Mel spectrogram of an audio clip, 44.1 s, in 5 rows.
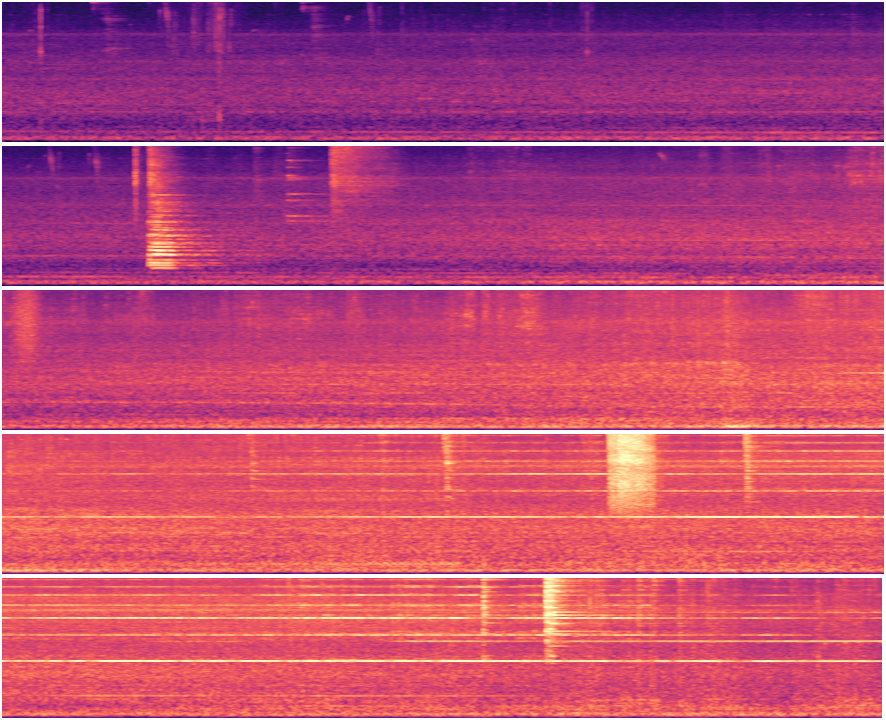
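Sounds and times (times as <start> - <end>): locomotive engine rumble: 0.0 - 44.0
rail noise: 0.0 - 44.0
train horn toot: 10.2 - 11.3.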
